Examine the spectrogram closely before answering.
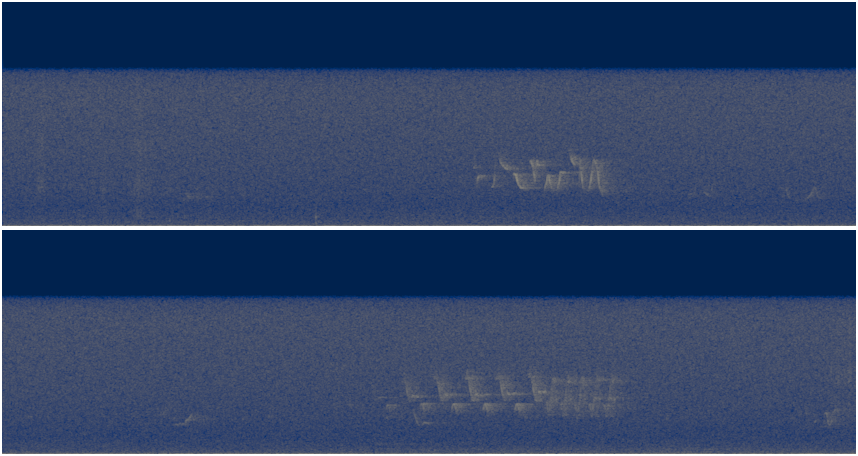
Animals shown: Canada Warbler (Cardellina canadensis), Red-eyed Vireo (Vireo olivaceus), Nashville Warbler (Leiothlypis ruficapilla)

